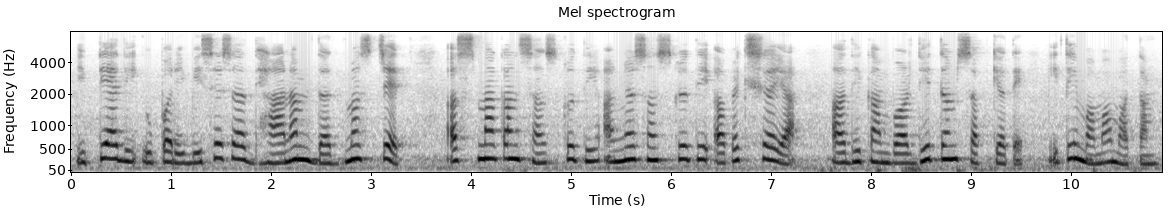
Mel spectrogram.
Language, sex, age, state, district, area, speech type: Sanskrit, female, 18-30, Odisha, Bhadrak, rural, spontaneous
